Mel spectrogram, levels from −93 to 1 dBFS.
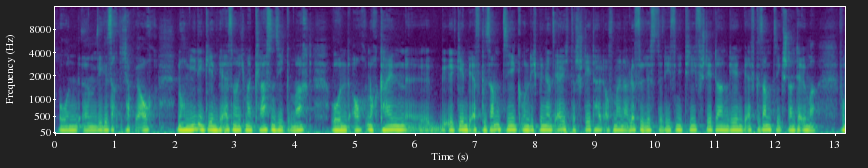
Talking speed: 195 wpm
